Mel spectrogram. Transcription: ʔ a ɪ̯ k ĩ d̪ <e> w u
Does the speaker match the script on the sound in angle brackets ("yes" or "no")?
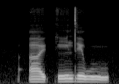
yes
